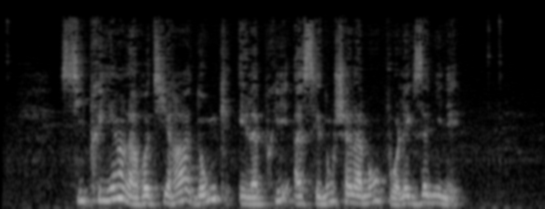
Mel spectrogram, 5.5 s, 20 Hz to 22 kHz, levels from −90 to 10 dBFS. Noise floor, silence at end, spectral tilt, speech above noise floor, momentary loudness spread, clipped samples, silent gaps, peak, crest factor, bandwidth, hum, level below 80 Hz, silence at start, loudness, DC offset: -64 dBFS; 0.85 s; -5 dB/octave; 35 dB; 7 LU; under 0.1%; none; -14 dBFS; 18 dB; 16 kHz; none; -64 dBFS; 0.6 s; -30 LUFS; under 0.1%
